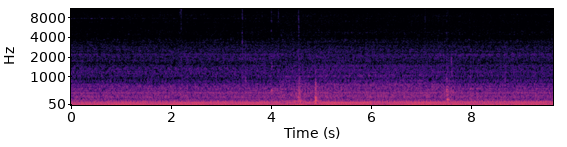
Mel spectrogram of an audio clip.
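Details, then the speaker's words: Nissan pickup 2.4 12-valve petrol engine idling smoothly with stable revs after complete timing chain, guides, hydraulic tensioner and sprocket replacement; no abnormal noise, only an unreplaced A/C compressor bearing audible. "ahí está el motor enciende al primer llevazo la revoluciones bien estables el motor se escucha bien en parejito no no se escucha ningún ruido así anormal"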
